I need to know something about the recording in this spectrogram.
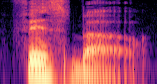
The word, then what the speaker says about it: FSBO: Properties listed as for sale by owner, or FSBO, pronounced FISBO.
